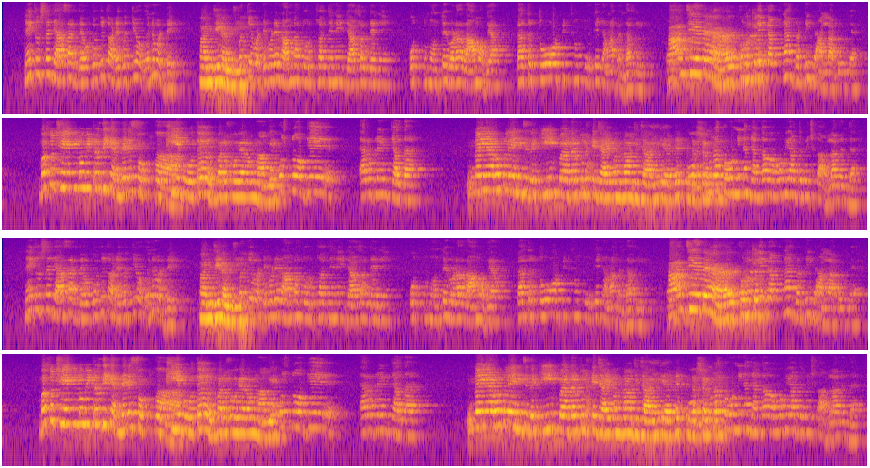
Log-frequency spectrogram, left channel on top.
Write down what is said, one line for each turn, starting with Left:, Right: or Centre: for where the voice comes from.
Left: ਨਹੀਂ ਤੁਸੀ ਤਾਂ ਜਾ ਸਕਦੇ ਹੋ ਕਿਉਂਕਿ ਤੁਹਾਡੇ ਬੱਚੇ ਹੋ ਗਏ ਨੇ ਵੱਡੇ
Centre: ਹਾਂਜੀ ਹਾਂਜੀ
Left: ਬੱਚੇ ਵੱਡੇ ਬੜੇ ਆਰਾਮ ਨਾਲ ਤੁਰ ਸਕਦੇ ਨੇ ਜਾ ਸਕਦੇ ਨੇ ਉਹ ਹੁਣ ਤੇ ਬੜਾ ਆਰਾਮ ਹੋ ਗਿਆ ਪਹਿਲ ਤਾਂ <unintelligible> ਪਿੱਛੋਂ ਤੁਰ ਕੇ ਜਾਣਾ ਪੈਂਦਾ ਸੀ ਹੁਣ
Centre: ਹਾਂਜੀ ਇਹ ਤੇ ਹੈ ਤੁਰ
Left: ਹੁਣ ਅੱਗੇ
Centre: ਕੇ
Left: ਤੱਕ ਨਾ ਗੱਡੀ ਜਾਣ ਲੱਗ ਗਈ ਹੈ
Centre: ਬਸ ਉਹ ਛੇ ਕਿਲੋਮੀਟਰ ਦੀ ਕਹਿੰਦੇ ਨੇ
Left: ਹਾਂ
Centre: ਔਖੀ ਬਹੁਤ ਬਰਫ਼ ਵਗੈਰਾ ਹੁੰਦੀ
Left: ਹਾਂ ਫਿਰ ਉਸ ਤੋਂ ਅੱਗੇ ਐਰੋਪਲੇਨ ਚੱਲਦਾ
Centre: ਨਹੀਂ ਐਰੋਪਲੇਨ ਵਿੱਚ ਦੇ ਕੀ ਪੈਦਲ ਤੁਰ ਕੇ ਜਾਏ ਬੰਦਾ ਜੇ ਜਾ ਹੀ ਰਿਹਾ ਤੇ
Left: ਉਹ
Centre: ਦਰਸ਼ਨ
Left: ਵੀ ਪੂਰਾ
Centre: ਕਰਨ
Left: ਤੋੜ <unintelligible> ਨਿ ਨਾ ਜਾਂਦਾ ਉਹ ਵੀ ਅੱਧ ਵਿਚਕਾਰ ਲਾ ਦਿੰਦਾ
